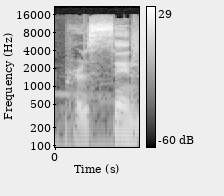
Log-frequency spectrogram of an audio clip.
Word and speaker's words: percent: 最后提出一个小小建议，就是丰德在练 percent 的时候呢。重音其实念错了，发音不是像 person 一样。虽然大部分人都会念成跟 person 一样哦，因为我以前不知道的时候也是这样子念。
